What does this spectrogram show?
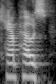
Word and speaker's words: Camphouse: Brian he says, pronounced Camphouse. Brian Camphouse for $6.99.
